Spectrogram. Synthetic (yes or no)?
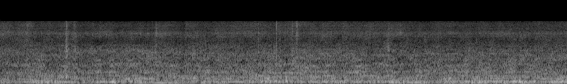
yes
